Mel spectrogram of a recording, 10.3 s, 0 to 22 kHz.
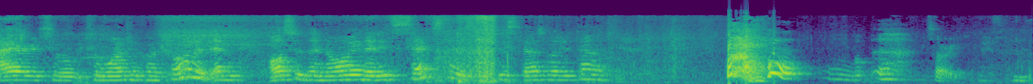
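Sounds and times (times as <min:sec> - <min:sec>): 
speech: 0:00.0 - 0:06.4, 0:07.5 - 0:10.3
loud sneeze: 0:07.2 - 0:08.1.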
